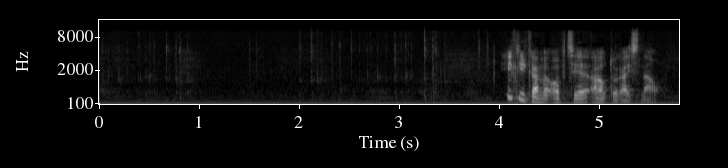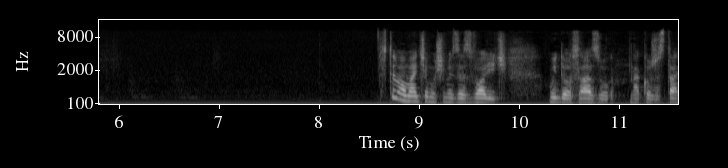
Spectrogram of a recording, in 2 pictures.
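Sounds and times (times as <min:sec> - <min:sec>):
rapid typing on a computer keyboard: 0:00.0 - 0:00.9, 0:01.5 - 0:04.0
speech: 0:04.1 - 0:05.8, 0:08.7 - 0:11.5.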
